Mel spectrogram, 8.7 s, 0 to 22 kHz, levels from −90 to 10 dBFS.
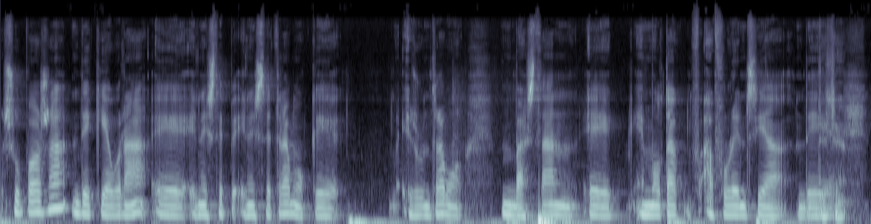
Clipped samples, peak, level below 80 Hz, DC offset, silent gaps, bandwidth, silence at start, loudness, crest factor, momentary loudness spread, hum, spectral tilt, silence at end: under 0.1%; -2 dBFS; -28 dBFS; under 0.1%; none; 17 kHz; 0 s; -20 LUFS; 18 dB; 8 LU; none; -5.5 dB/octave; 0.1 s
